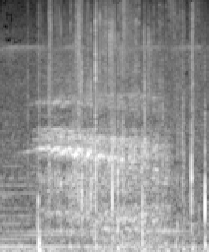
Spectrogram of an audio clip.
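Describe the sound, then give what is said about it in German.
Horse neighing in a long, high whinny, with a few sharp hoof clops at the start and near the end. “Manche nennen unser Tier Equus caballus.”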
